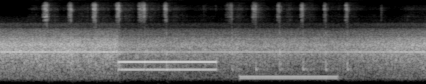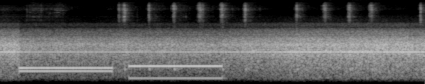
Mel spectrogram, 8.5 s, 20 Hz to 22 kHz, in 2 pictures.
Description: Aircraft SELCAL, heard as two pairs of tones, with radio static, a steady whistle near 1750 Hz and kitchen noise. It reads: JP-AC HK-AL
